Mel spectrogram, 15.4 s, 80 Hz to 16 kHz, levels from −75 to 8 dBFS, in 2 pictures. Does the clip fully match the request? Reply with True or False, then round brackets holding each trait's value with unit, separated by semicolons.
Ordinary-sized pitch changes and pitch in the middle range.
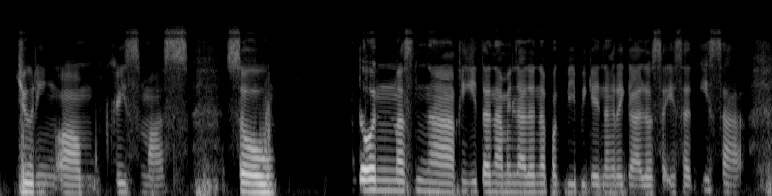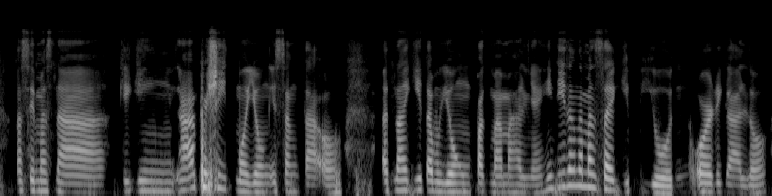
True (3.0 semitones; 160 Hz)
